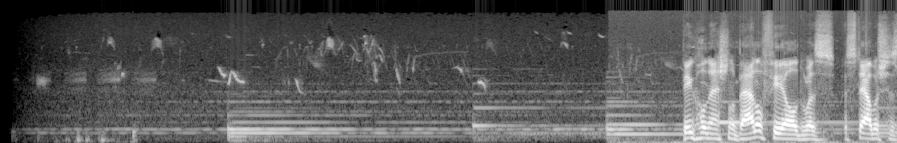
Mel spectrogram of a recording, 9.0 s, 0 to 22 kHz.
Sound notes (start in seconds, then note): 0.2 birds chirping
